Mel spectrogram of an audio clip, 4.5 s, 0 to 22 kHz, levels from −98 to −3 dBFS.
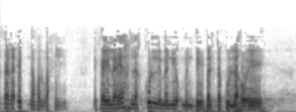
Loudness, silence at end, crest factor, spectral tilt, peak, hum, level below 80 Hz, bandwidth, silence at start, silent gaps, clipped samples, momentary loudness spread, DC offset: -25 LUFS; 0.2 s; 18 dB; -7.5 dB/octave; -8 dBFS; none; -44 dBFS; 7.8 kHz; 0 s; none; under 0.1%; 12 LU; under 0.1%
